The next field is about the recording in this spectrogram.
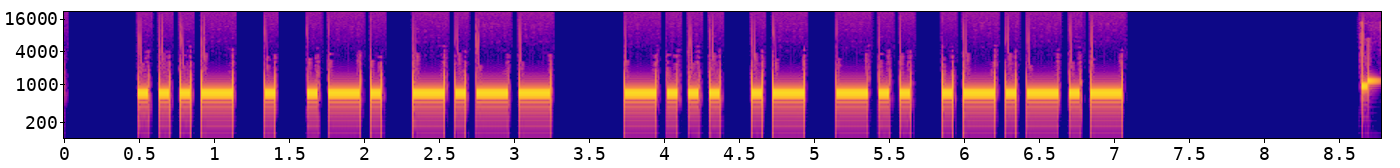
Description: Morse code, heard as a keyed tone, about 17 wpm, 700 Hz. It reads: VERY BAD.
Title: Sentences from Top 1200 Words 17wpm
